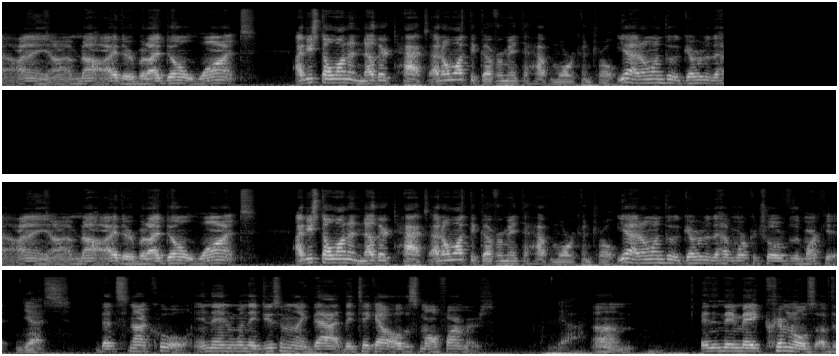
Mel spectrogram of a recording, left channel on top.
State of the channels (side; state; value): left; drops out; at 7.2 s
